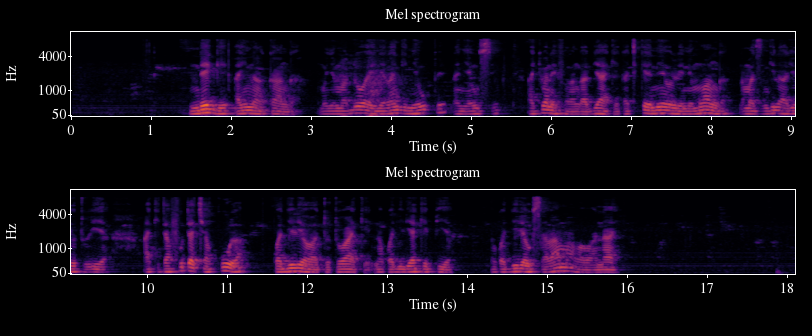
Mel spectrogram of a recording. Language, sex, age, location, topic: Swahili, male, 18-24, Dar es Salaam, agriculture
